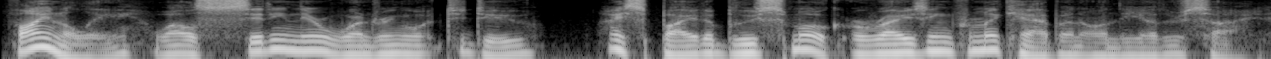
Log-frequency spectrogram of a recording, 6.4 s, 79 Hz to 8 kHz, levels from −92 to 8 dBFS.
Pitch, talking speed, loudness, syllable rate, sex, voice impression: 120 Hz, 200 wpm, -19 LUFS, 5.7 syllables/s, male, masculine, adult-like, slightly cool, refreshing, slightly sincere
